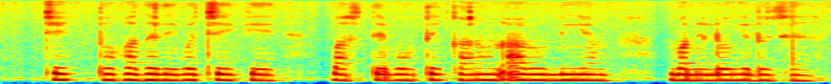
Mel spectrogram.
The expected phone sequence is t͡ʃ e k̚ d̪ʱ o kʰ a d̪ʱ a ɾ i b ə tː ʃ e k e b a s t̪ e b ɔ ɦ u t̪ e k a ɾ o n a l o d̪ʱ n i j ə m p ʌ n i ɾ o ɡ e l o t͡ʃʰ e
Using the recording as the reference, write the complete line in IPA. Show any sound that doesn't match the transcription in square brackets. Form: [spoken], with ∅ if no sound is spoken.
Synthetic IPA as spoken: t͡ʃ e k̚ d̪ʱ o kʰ a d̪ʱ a ɾ i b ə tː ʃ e k e b a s t̪ e b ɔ ɦ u t̪ e k a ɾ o n a [ɾ] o [∅] n i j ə m [b] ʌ n i [l] o ɡ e l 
